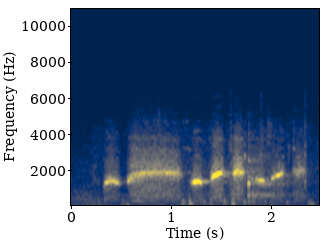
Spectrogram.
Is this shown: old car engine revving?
no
